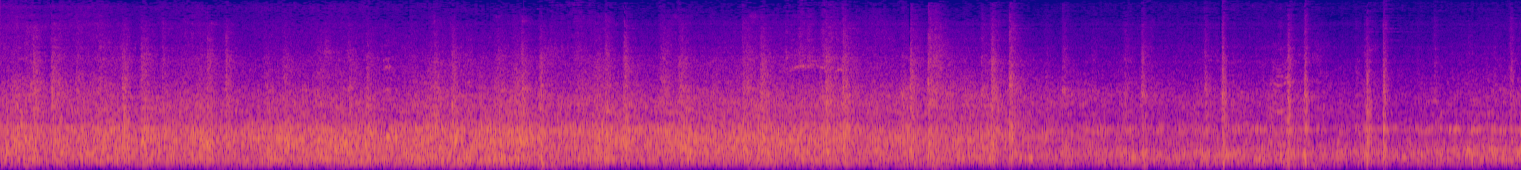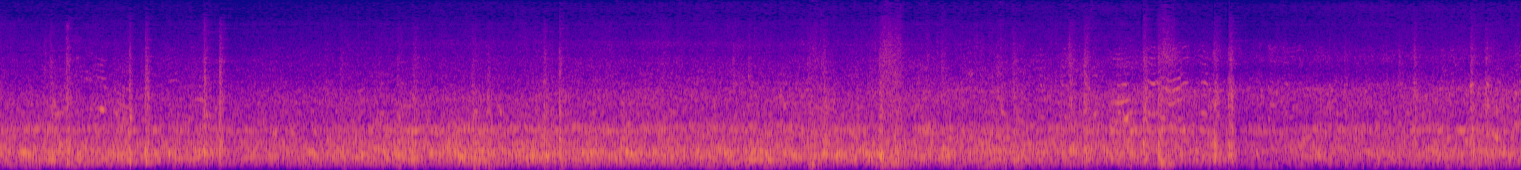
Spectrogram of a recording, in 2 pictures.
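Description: Miniature park train running along its small-gauge track: a steady rumble of wheels on rail, with frequent sharp clicks as the wheels pass over the rail joints.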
